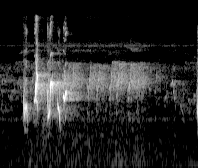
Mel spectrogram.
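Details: Bulbul song used as a lure for wild birds: a quick burst of bubbly, chortling notes that rise and fall, then a softer warbling trail, with a new phrase starting at the end. No background noise.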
